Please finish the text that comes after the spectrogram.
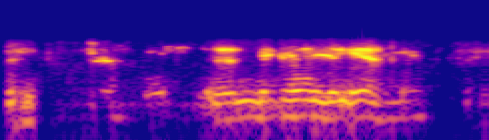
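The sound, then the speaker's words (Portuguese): A caller from Gaia speaks through a thin, band-limited phone line, with the caller's own radio playing the broadcast in the background and overlapping the voice, a muddled, echoing interference at moderate volume. “Pode falar, tem é que desligar aí o rádio, não sei se está no carro, porque para o podermos ouvir, senão vai aqui uma interferência e não nos ouvimos um ao outro.”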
